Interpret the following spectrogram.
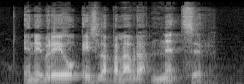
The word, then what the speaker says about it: Netzer: Ahora, analizando el texto en hebreo, la palabra vástago en hebreo es la palabra netzer. Netzer.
